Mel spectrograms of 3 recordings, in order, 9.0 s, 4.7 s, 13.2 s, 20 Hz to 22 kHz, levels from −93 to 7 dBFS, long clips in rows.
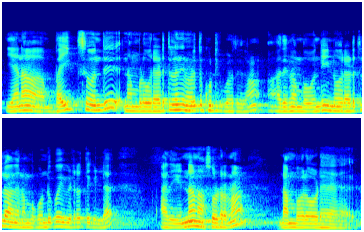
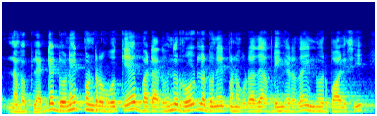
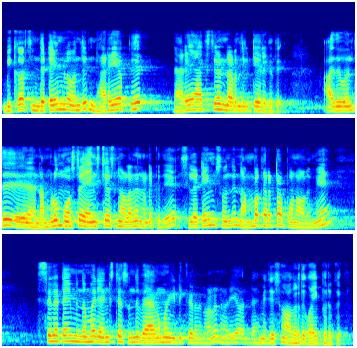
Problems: none marked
